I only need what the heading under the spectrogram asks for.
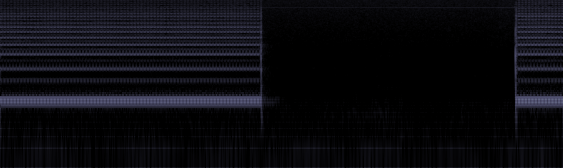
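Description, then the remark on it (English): Telephone tones before a call to Riverside Bank connects: a loud, steady electronic tone holds for about two seconds, falls silent for nearly two seconds, then starts again. No one speaks. “And I mean, well, let me just play the phone call for you.”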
